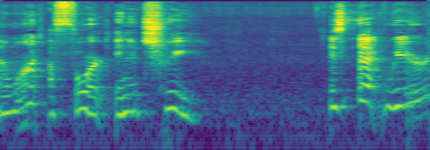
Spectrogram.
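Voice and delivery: tearful, emotional, crying while speaking. Speaker unexpectedly getting emotional mid-talk, crying. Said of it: "Why am I crying?".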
